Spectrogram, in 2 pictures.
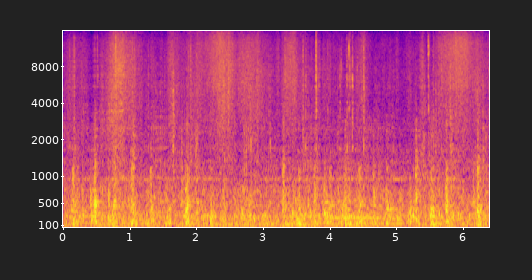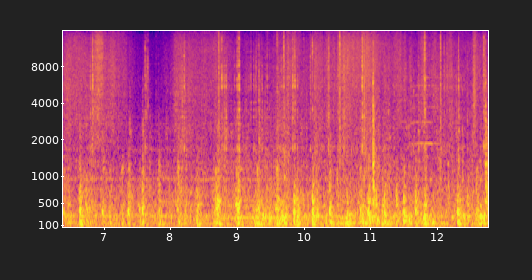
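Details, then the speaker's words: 2005 Ford Escape AWD transfer case (PTU) with fluid long unchecked, driven about 300 miles noisy, rolling slowly into the garage before replacement: irregular banging, popping and grinding rumble; transfer case failing internally, suspected. "I think you can probably hear all that banging and popping and cranking"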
